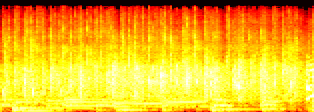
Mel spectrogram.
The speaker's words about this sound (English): Ladies and gentlemen, we have two very special guests joining us today on Kaun Banega Karorpati. Please give a big round of applause for Coco and Leila.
